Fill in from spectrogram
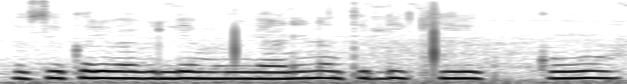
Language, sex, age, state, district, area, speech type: Odia, female, 18-30, Odisha, Balangir, urban, spontaneous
